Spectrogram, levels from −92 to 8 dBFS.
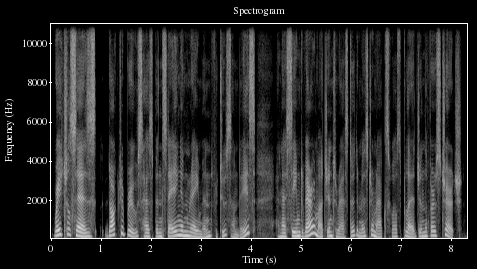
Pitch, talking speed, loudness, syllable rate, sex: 205 Hz, 190 wpm, -21 LUFS, 4.9 syllables/s, female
